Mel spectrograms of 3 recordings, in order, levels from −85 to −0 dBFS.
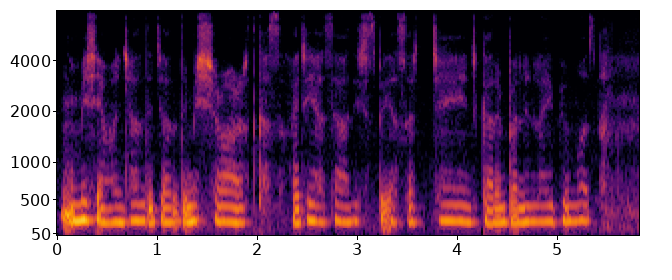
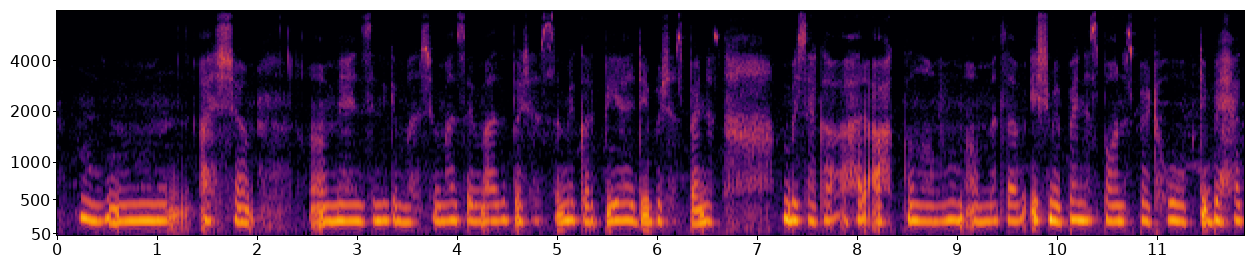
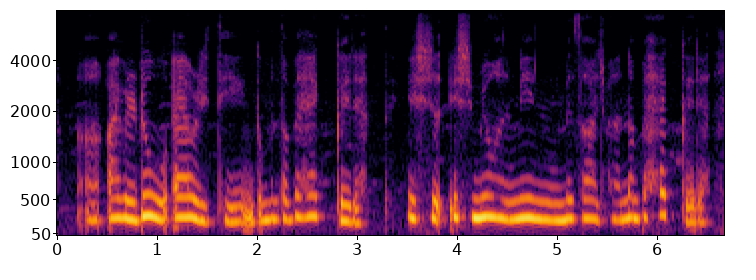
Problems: constant background noise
